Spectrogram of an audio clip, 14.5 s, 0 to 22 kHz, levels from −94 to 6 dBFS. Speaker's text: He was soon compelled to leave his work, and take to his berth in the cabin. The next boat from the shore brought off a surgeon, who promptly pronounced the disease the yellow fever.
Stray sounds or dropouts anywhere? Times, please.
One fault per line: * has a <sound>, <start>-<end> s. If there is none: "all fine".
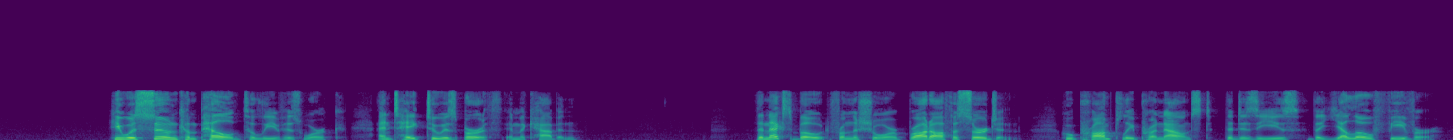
all fine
